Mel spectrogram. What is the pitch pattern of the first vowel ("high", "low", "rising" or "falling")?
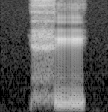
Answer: low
